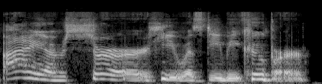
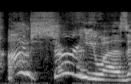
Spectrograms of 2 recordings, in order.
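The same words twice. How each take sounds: First: Slow, each word "I am sure" weighted; emphatic certainty. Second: High, matter-of-fact certainty; certain mother. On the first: Mother in the kitchen, slow and emphatic. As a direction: lean on "I am sure" slowly. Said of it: "but at that moment, it was". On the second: Mother's one certain moment, flat and sure. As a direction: repeat it as plain fact. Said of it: "That's the only time she said that". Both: Retold or imitated.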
